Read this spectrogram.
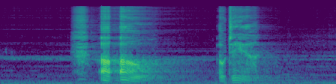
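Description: A young man mutters in dismay, close by.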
